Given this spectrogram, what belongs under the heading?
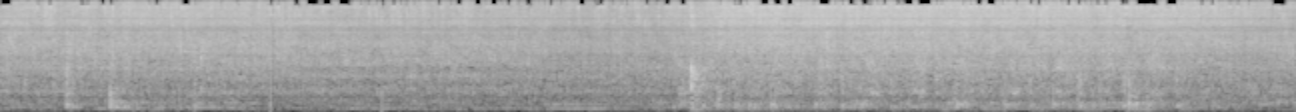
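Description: Spoonful of tomato going into a pan of frying egg and potato curry, with a steady, close sizzle and hiss from hot oil, light stirring clicks, and a soft thump partway through.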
